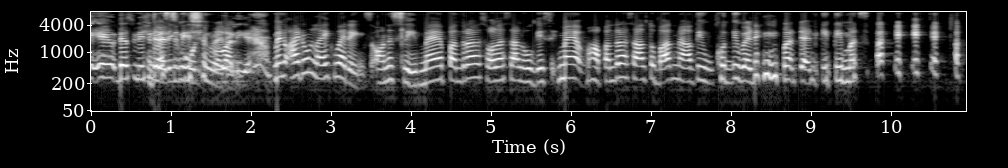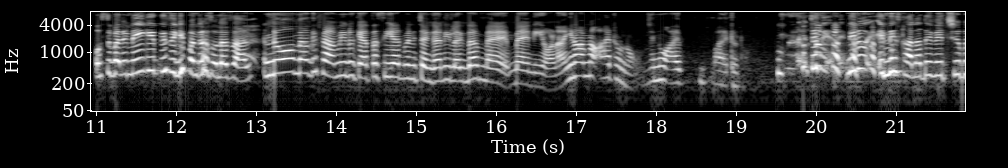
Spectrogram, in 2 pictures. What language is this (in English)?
Punjabi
